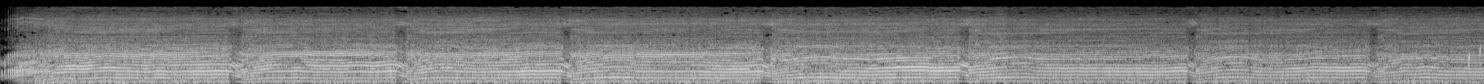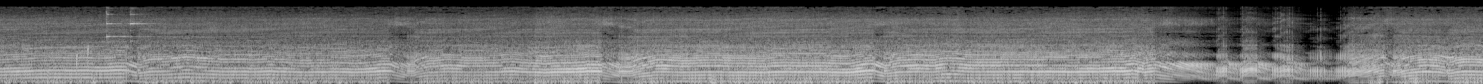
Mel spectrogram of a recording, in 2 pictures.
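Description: Two-stroke petrol chainsaw running at full throttle, ripping a log lengthwise along the grain. The engine note wavers and sags again and again as the chain bites into the wood, and near the end it drops off sharply and then revs back up.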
